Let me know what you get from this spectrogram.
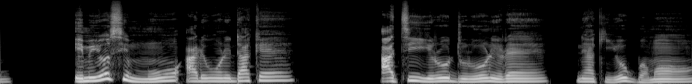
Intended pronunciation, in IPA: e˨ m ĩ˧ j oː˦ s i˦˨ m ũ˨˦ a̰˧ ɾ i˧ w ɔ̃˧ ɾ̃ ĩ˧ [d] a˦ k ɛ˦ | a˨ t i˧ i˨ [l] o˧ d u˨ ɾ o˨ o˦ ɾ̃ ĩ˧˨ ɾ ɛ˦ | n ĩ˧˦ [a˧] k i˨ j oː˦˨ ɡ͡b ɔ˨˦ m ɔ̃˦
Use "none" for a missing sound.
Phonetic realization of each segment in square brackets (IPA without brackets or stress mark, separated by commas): d, ɾ, a˧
